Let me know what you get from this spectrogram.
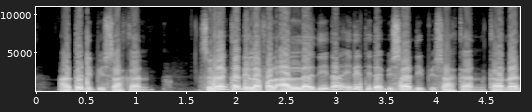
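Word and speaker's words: الذين: Kemudian hati-hati pada lafal alladzina, jangan sampai kita membacanya zina, misalkan allazina. Nah, ini kurang tepat atau salah. Kenapa? Karena dia merubah huruf antara huruf zal diganti dengan huruf zai.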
